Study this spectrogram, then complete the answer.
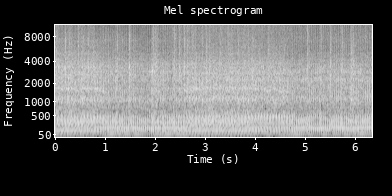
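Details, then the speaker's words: Harbor Freight Predator 5000 generator on gasoline, backfires on propane: drone wavers and stumbles throughout; runs the same on both fuels, owner suspects a fuel-flow cause common to both, ignition verified. Rough running. "when I ran on propane a while ago, it seems to backfire. So, it's not running as well on the on the propane."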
